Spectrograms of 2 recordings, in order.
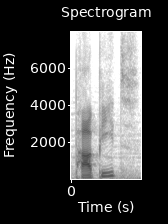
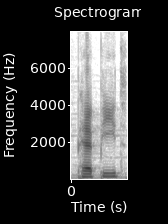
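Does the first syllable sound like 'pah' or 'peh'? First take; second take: pah; peh. First: The first syllable sounds like 'pah'. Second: The first syllable sounds like 'peh'. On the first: The speaker calls it wrong. "not Papite" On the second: The speaker calls it right. "It's Pepite"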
